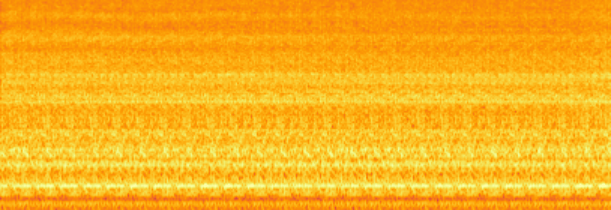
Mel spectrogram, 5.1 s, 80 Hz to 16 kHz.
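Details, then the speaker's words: Homemade magnetic drum delay line memory prototype with 3D-printed gears meant to be quieter, drum spun up: loud, even mechanical whir with steady mid-pitched gear tone and fast regular chatter; normal running, still extremely loud. "Okay, so the drum has now spun up, and it's incredibly loud, and it's incredibly scary too."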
